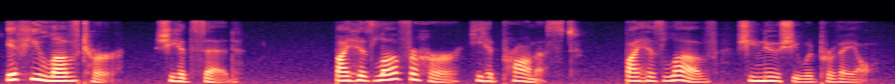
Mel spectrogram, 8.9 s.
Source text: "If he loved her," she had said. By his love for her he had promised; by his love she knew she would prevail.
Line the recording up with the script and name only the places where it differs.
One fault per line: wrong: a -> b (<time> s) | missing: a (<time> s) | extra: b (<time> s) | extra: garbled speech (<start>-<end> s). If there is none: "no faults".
no faults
